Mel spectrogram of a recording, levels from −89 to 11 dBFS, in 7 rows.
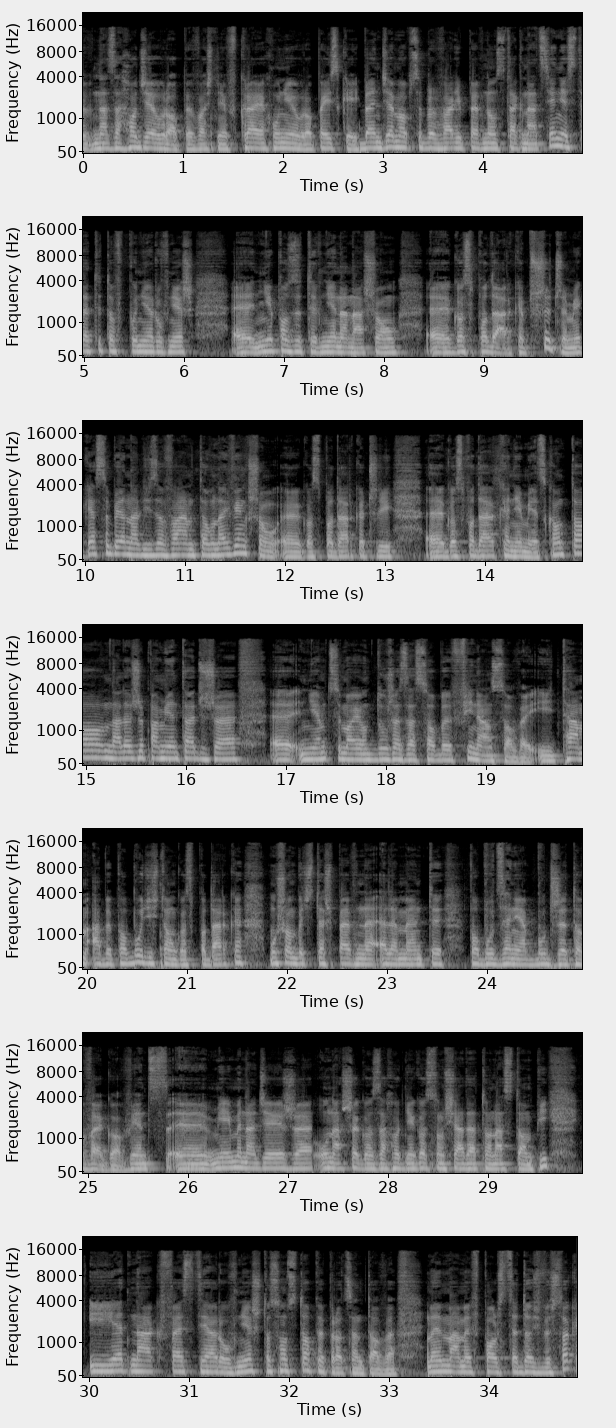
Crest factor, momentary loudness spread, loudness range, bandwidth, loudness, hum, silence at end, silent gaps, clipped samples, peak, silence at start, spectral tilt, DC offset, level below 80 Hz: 14 dB; 4 LU; 1 LU; 15.5 kHz; -22 LUFS; none; 0 s; none; under 0.1%; -8 dBFS; 0 s; -5.5 dB/octave; under 0.1%; -44 dBFS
